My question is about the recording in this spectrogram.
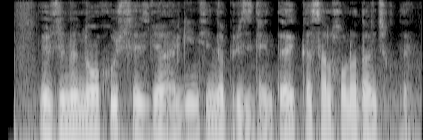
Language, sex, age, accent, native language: Uzbek, male, 18-24, Buxoro, Uzbek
